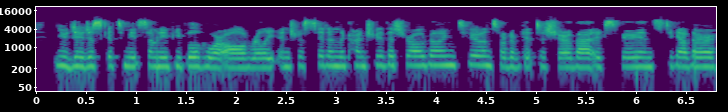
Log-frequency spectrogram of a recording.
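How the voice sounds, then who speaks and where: A woman talks at a very fast pace in a flat, monotone delivery. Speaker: university student panelist. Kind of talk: panel presentation.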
